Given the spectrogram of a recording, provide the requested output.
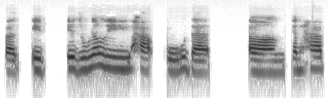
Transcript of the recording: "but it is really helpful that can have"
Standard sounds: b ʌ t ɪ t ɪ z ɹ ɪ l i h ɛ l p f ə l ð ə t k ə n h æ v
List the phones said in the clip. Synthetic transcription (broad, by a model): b ʌ t ɪ t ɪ s ɹ ɪ l i h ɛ p f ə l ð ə t k ə n h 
